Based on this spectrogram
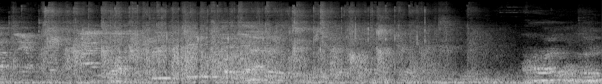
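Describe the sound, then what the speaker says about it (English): Applause fills a city meeting room, a dense steady patter of clapping from the audience mixed with scattered voices, holding for several seconds before tapering slightly and swelling again near the end. "Let's clap on that."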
